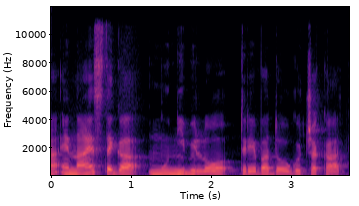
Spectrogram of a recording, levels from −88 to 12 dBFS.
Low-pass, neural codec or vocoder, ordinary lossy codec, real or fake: 10.8 kHz; none; none; real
